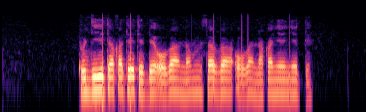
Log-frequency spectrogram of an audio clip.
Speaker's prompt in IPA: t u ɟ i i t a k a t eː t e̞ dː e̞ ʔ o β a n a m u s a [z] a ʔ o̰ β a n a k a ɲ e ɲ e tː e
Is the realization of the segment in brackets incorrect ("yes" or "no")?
yes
